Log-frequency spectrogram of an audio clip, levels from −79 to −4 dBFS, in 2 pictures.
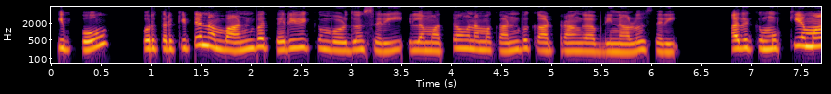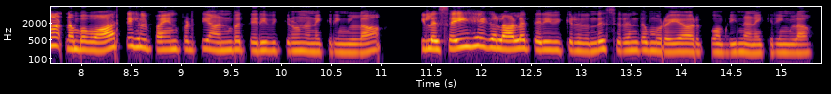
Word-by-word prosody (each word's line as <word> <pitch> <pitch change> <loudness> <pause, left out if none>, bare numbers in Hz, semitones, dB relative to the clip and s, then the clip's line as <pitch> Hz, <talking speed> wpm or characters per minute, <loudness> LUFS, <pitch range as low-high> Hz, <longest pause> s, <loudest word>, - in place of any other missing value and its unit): இப்போ, 215 -1 0 0.6
ஒருத்தர் 230 -2 0
கிட்ட 245 +5 -2
நம்ம 250 -6 +2
அன்பை 245 +6 +2 0.2
தெரிவிக்கும் 240 +1 -1
பொழுதும் 205 +2 0
சரி, 190 -1 -2 0.2
இல்ல 200 0 -1
மத்தவங்க 235 +5 -2
நமக்கு 210 -2 -4
அன்பு 215 +5 -2
காட்டுறாங்க 190 -1 -1
அப்படினாலும் 180 +3 -2
சரி. 175 -1 -2 0.6
அதுக்கு 235 0 +1
முக்கியமா 290 +4 +4 0.2
நம்ம 225 -1 +3
வார்த்தைகள் 260 +3 +3
பயன்படுத்தி, 220 +1 -2
அன்பைத் 210 +1 -4
தெரிவிக்கணும்னு 195 -1 -3
நினைக்கிறீங்களா? 175 -1 -3 0.5
இல்லை 225 -1 +5
செய்கைகளால் 245 -3 +5
தெரிவிக்கிறது 205 -2 -2
வந்து, 210 +4 0
சிறந்த 200 0 -4
முறையா 180 0 0
இருக்கும் 175 0 -7
அப்படின்னு 170 +1 -4
நினைக்கிறீங்களா? 170 0 -4
210 Hz, 125 wpm, -23 LUFS, 190-235 Hz, 0.6 s, இல்லை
